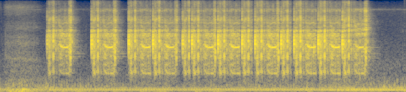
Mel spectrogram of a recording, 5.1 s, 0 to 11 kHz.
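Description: A rapid burst of phone camera shutter clicks from a 4S phone running its old software, starting with three short bursts and then running continuously for about three seconds in a fast, steady rhythm before stopping, over a low hum.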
